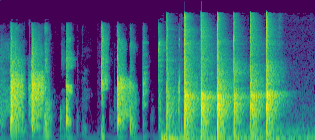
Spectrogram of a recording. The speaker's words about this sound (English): Okay, so let's all unmute to give him a round of applause for his great talk.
